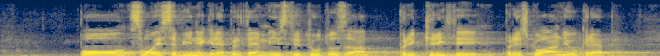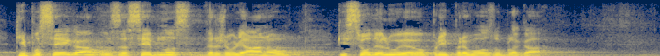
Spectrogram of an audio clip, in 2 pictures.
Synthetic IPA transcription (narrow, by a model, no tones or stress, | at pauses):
pɔsʋɔːjisɛbiːniɡɾeːpɾit̪eminst̪it̪uːt̪uzapɾikɾit̪ipɾɛiskɔʋaːlniukɾɛːp | kipɔseːɡauzaseːbnɔst̪d̪əɾʒawlʲjaːnɔwkisɔd̪ɛluːjɛjɔpɾipɾɛʋɔːzublaɡa̰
